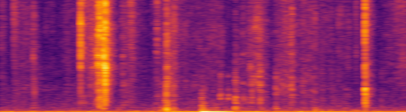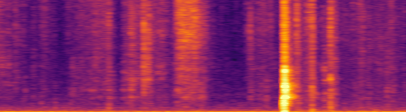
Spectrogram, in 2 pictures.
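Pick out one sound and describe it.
A card slides into a stiff plastic sleeve with a soft scrape.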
